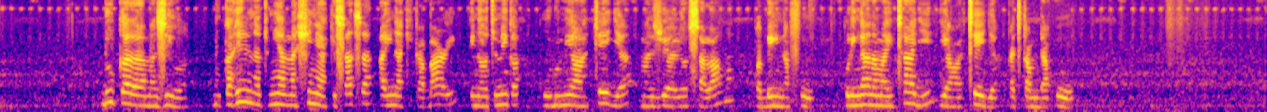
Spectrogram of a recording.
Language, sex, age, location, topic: Swahili, female, 18-24, Dar es Salaam, finance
